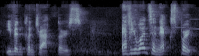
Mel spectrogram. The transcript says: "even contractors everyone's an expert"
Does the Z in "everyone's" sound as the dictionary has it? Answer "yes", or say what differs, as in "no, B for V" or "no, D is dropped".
no, S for Z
